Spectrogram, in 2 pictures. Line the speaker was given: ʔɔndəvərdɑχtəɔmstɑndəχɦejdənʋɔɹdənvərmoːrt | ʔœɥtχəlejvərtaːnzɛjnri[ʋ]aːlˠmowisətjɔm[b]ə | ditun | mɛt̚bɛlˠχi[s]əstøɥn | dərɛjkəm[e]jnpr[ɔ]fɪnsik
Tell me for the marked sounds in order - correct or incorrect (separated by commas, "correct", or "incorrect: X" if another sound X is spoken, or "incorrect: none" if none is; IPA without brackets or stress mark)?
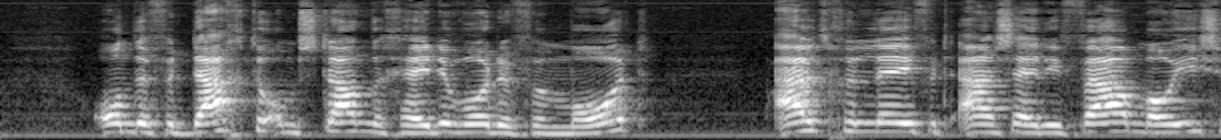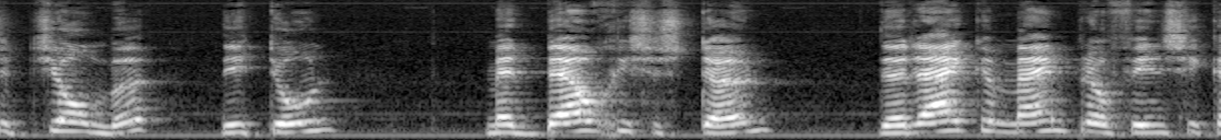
incorrect: v, correct, correct, incorrect: ɛ, incorrect: o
